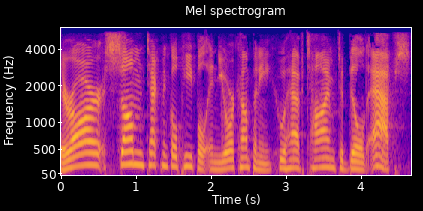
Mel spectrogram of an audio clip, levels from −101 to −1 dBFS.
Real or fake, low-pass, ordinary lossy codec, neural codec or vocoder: real; 5.4 kHz; AAC, 32 kbps; none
